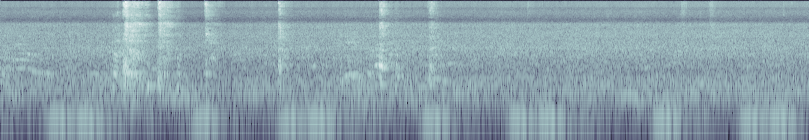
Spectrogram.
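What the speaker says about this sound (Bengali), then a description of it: "সরি এভরিওয়ান, আমার কাশি হচ্ছিল" A single person coughing several times in rough, evenly spaced bursts, close and fairly loud over a low steady rumble.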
